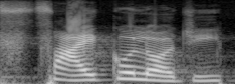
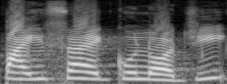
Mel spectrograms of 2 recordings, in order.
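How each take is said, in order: First: The word begins with no p sound. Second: The word begins with a sounded p. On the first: The speaker calls it right. "It is साइकोलॉजी" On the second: The speaker calls it wrong. "This is not पाई साइकोलॉजी"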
